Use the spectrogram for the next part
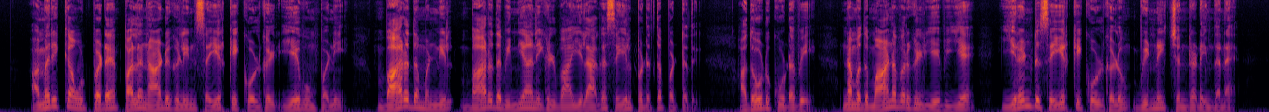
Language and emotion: Tamil, neutral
